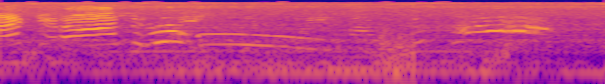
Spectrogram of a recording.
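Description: A young woman laughs with excitement close by.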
